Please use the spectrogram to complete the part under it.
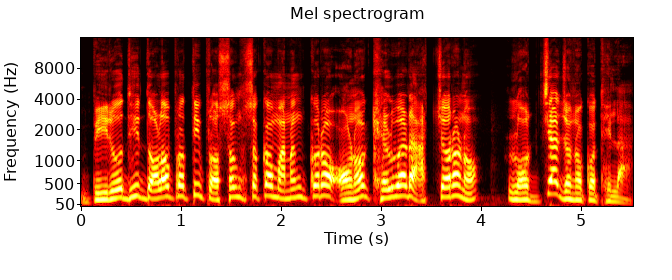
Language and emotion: Odia, disgusted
